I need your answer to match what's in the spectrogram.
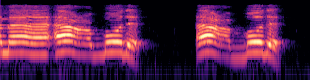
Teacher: قلقلتها الدال وقريبه للفتح · Term: القلقلة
